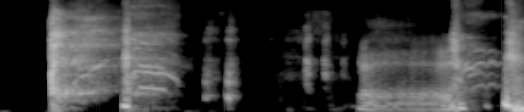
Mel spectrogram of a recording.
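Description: A dog growls, a low rumbling snarl lasting about a second, set among a few sharp huffing bursts and quiet snuffling noises, with no talking.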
